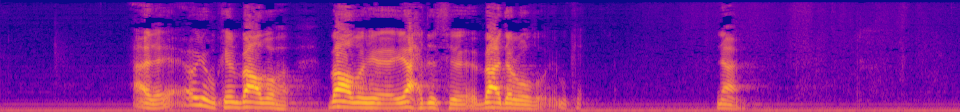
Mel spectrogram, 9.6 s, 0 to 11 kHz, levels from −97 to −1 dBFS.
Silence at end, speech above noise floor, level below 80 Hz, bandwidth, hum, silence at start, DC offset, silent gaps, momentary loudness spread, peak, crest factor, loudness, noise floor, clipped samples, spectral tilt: 2.15 s; 28 dB; -48 dBFS; 10.5 kHz; 60 Hz at -45 dBFS; 1.35 s; under 0.1%; none; 18 LU; -6 dBFS; 18 dB; -19 LUFS; -47 dBFS; under 0.1%; -6 dB/octave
